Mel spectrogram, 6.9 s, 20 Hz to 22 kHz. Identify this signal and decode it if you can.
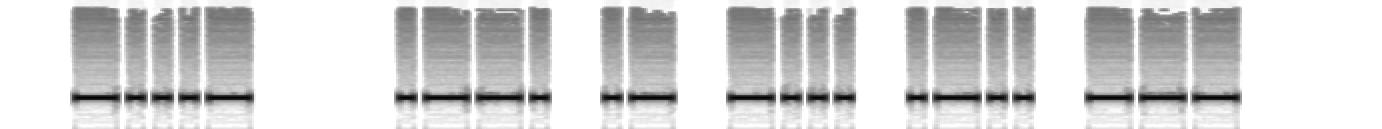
Morse code, heard as a keyed tone, about 18 wpm, spaced as for 15 wpm, 1000 Hz. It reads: <BT> PABLO
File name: qotdfiles / 15wpm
